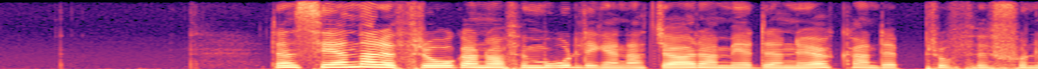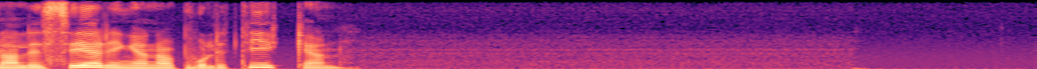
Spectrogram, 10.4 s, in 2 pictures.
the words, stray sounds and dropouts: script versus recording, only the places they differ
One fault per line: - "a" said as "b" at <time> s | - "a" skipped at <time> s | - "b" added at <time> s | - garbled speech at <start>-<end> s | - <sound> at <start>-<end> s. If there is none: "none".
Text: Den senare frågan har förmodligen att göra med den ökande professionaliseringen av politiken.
none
